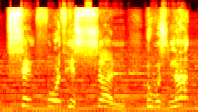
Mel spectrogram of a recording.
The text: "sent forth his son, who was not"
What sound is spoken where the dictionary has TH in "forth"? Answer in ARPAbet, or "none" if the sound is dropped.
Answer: TH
